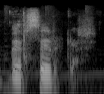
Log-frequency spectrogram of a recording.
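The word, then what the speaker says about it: BRZRKR: ya, ya dijeron porque ya ven que el título era BZ y tomo, y eso cómo se pronuncia, ya dijeron que se pronuncia Berserker.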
